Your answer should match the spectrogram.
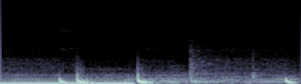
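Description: Hip hop beat with no vocals: repeated deep kick drums that drop in pitch, over a sustained sub-bass that fades out about halfway through and comes back at the very end.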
